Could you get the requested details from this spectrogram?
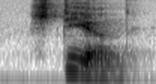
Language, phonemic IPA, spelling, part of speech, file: Dutch, /ˈstirə(n)/, stieren, verb / noun, Nl-stieren.ogg
- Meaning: plural of stier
